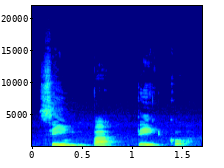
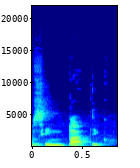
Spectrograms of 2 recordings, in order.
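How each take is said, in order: First: Simpático split as sim-pá-ti-co; syllable by syllable. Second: Said in the usual way. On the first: Shown as a demonstration. Teacher sounding out the word for students, slow separate syllables. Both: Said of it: "Yo digo simpático".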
